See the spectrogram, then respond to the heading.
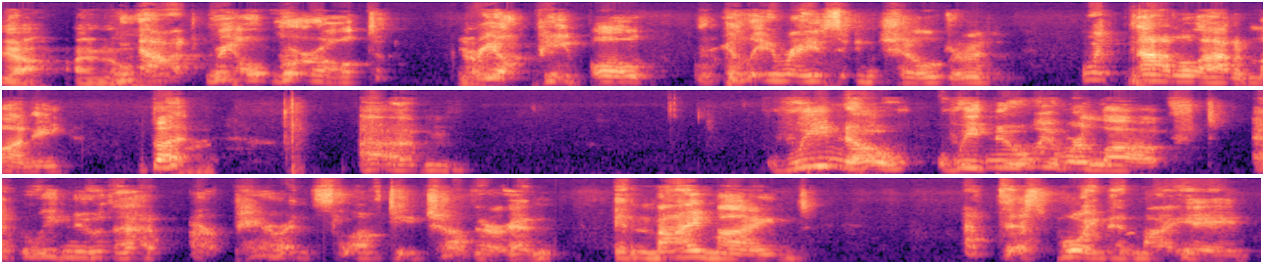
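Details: Adult woman with chronic dysphonia (voice disorder), treated with Botox injected into the vocal cords every three months; real patient speaking; dysphonia (voice disorder).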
